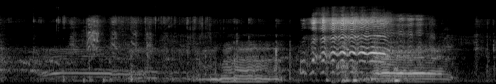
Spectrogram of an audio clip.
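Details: Goats in a pen, the family grown by newly born kids: wavering, quavering bleats in several pitches, one long, loud, shaky cry near the end, with human voices faintly in the background.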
